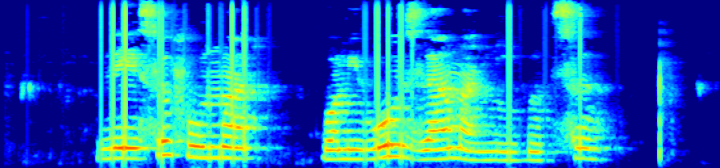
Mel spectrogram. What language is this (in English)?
Kom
